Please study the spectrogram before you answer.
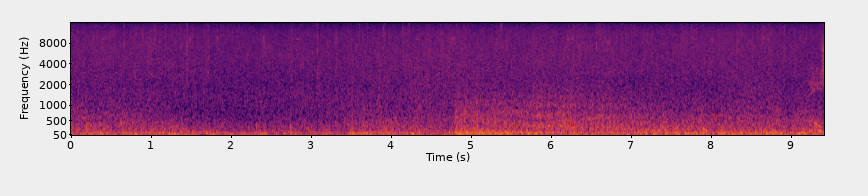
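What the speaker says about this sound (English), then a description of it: "Pretty sure it has been stormy ever since the last, ever since I got sick. It's just been raining." Steady rain and rumbling thunder from a storm in the video game Red Dead Redemption 2, a continuous dense wash of rainfall with low thunder swelling midway, loud and unbroken with no talk.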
